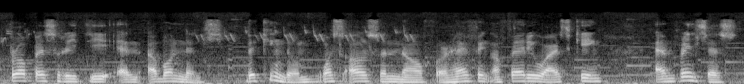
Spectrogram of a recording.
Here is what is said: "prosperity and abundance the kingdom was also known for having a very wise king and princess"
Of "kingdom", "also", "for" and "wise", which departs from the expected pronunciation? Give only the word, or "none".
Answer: wise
